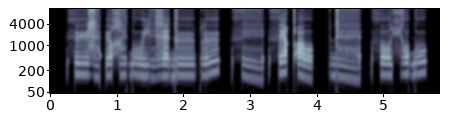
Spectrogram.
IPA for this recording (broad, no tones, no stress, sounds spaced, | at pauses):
θ yː z æ̤ ʔ y χ e̤ ɠ uː j e̤ ɣ ɛ ɡ ʉː p l ʉ | θ e̤ | θ e qʼ o | d ɛ̤ | θ oː ç o ɠ u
